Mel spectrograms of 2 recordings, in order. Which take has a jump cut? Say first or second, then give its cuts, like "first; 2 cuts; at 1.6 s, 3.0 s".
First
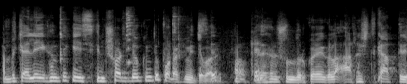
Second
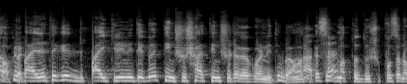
first; 1 cut; at 2.3 s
